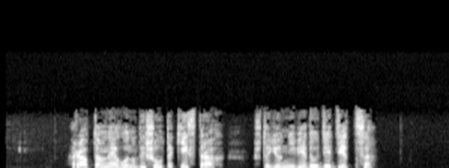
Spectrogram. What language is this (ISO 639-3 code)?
bel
